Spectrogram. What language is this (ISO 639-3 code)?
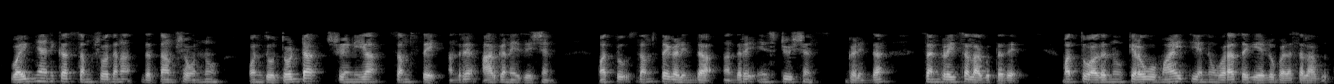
kan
